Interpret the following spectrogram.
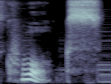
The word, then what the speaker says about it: quark: talking about his ideas referred to the subhadronic fragments as quarks rhyming with pork but he never considered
